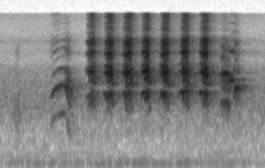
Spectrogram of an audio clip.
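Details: Indonesian local Nias hill myna: a swooping whistle followed by seven loud, evenly spaced, harsh ringing pulses, with a low steady hum behind.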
